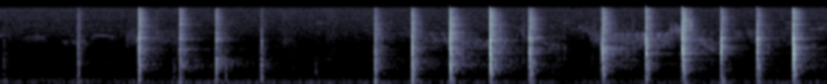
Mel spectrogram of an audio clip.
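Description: A wooden mallet knocks a wooden stake into the ground with sharp, regular blows.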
